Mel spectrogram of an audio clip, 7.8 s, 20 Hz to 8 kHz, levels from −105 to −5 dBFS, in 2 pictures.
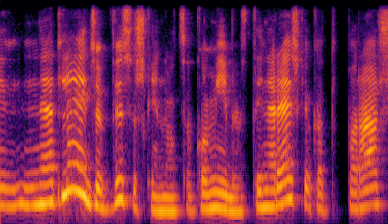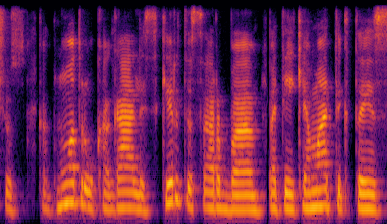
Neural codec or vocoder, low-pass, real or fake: none; 7.2 kHz; real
